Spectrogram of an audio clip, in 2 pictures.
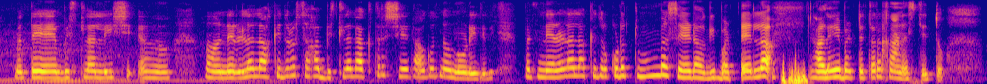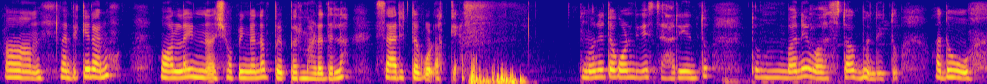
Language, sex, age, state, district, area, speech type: Kannada, female, 18-30, Karnataka, Kolar, rural, spontaneous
